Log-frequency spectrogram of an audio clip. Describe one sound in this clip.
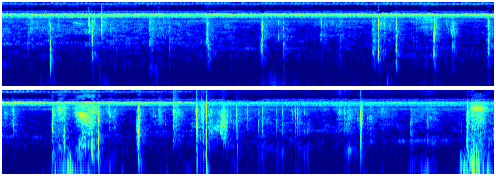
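Bare feet step and thump on wooden logs.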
